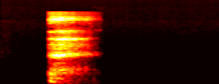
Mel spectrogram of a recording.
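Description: A man's short hesitation sound, 'uh', lasting about half a second.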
